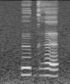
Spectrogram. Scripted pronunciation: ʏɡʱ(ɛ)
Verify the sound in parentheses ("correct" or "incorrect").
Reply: correct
